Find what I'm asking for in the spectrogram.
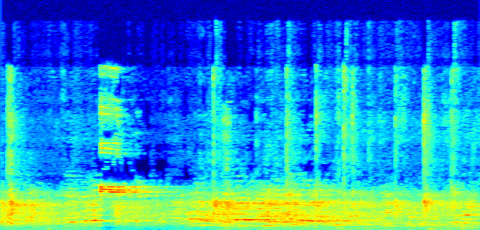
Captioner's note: referee's whistle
